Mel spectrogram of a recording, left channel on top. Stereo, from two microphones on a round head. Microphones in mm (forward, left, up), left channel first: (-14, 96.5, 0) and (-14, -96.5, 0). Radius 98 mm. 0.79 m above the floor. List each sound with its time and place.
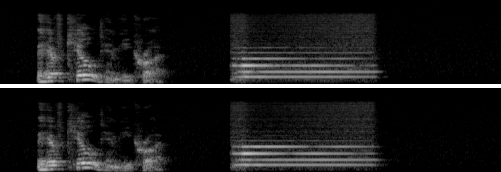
0.4 s a man speaking: 65° left (ahead or behind), 2.5 m
2.3 s a bell: 15° left (ahead or behind), 1.5 m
